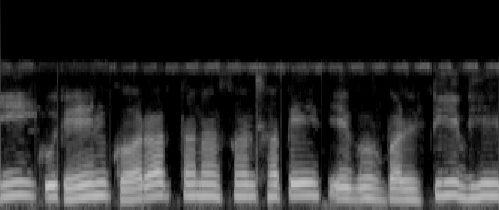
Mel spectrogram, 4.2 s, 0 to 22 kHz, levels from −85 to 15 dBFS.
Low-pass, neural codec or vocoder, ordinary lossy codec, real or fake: 7.2 kHz; vocoder, 22.05 kHz, 80 mel bands, Vocos; Opus, 24 kbps; fake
